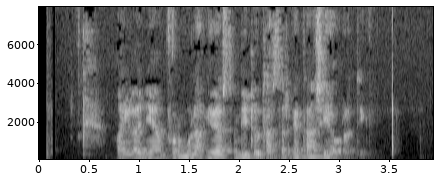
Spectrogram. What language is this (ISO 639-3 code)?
eus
